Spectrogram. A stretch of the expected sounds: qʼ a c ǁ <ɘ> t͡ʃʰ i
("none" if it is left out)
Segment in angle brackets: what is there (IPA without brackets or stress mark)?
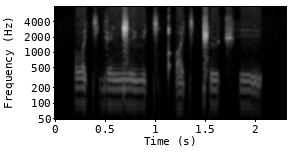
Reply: ʉ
